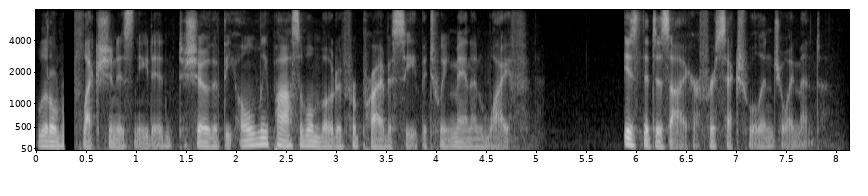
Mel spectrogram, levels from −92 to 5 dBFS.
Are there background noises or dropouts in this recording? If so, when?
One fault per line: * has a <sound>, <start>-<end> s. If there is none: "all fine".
* has a dropout, 0.3-0.4 s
